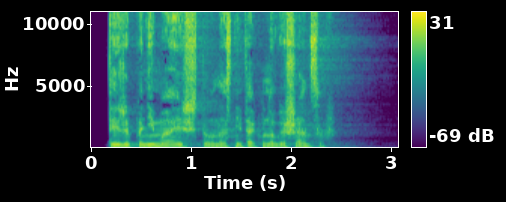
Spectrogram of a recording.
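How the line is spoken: Asked gently by an elder. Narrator (Russian): Как-то ласково спросил у меня старший Банио

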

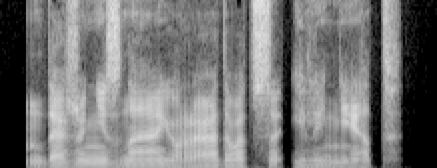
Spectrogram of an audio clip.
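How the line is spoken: Displeased mutter. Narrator (Russian): недовольно пробормотал Сандаль

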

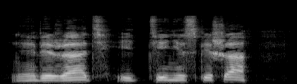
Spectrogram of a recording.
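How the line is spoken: Quiet. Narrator (Russian): тихо проговорил Коттон

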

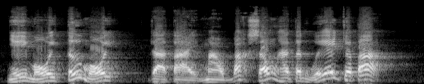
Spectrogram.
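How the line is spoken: Angry command. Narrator (Vietnamese): Thiếu nữ áo xanh giận dữ quát

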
